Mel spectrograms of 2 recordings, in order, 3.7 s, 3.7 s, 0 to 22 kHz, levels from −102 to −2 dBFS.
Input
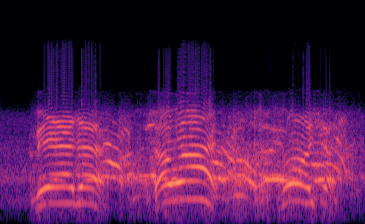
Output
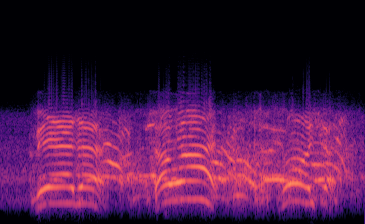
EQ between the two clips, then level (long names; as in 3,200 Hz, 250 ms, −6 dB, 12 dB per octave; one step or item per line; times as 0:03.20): Chebyshev band-pass filter 300–3,700 Hz, order 2
0.0 dB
